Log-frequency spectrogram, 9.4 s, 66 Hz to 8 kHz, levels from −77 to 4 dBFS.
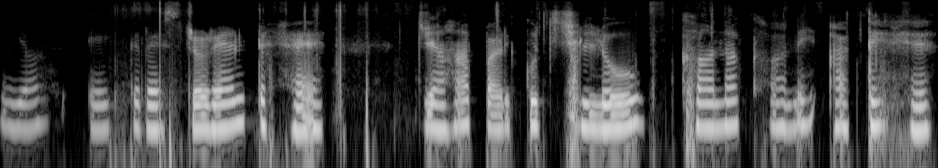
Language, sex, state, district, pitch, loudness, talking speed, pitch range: Hindi, female, Bihar, Patna, 205 Hz, -17 LUFS, 75 wpm, 175-220 Hz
